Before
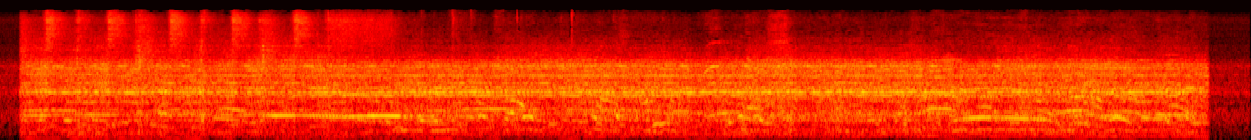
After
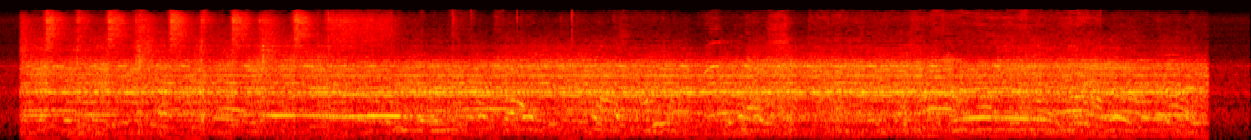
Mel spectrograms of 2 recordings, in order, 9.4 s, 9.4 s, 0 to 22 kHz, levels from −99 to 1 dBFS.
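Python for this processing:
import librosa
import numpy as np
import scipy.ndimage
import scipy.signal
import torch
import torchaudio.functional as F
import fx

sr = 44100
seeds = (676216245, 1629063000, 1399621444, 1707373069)

y = fx.high_shelf(x, sr, hz=10000.0, db=11.5, at=(6.07, 8.27))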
